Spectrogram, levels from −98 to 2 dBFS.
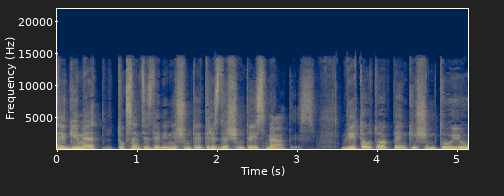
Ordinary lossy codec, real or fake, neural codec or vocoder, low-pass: AAC, 48 kbps; real; none; 14.4 kHz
